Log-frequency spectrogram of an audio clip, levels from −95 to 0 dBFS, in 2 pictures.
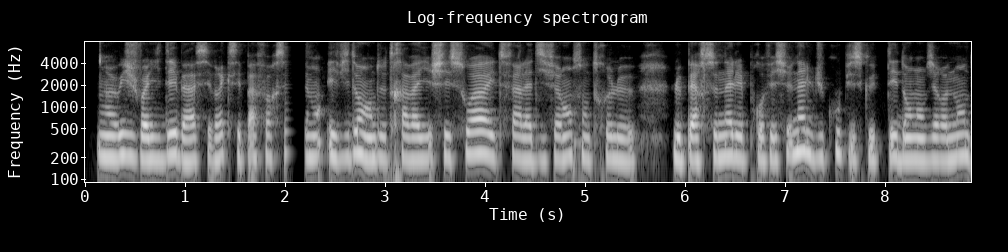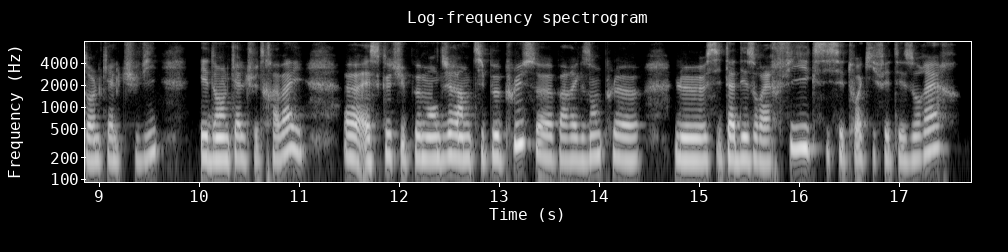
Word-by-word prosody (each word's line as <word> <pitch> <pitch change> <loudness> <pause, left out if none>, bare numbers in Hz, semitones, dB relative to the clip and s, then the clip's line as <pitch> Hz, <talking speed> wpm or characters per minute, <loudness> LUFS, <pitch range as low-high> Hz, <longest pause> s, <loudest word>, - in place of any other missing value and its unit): Ah 200 -1 +4
oui, 210 +2 +3
je 205 -2 -1
vois 190 -1 +6
l'idée. 190 +3 +2
Bah, 180 -2 +1
c'est 185 - -5
vrai 195 +2 -1
que - - -8
c'est 205 - -4
pas 185 - -3
forcément 205 0 -4
évident, 200 +1 +2
hein, 190 - +3
de 195 0 -2
travailler 190 0 -1
chez 205 - +1
soi 225 +3 +4
et 205 - -1
de 195 - -9
faire 200 -2 -3
la 185 -1 +1
différence 190 +3 -3
entre 195 +1 -5
le 185 -1 -2 0.3
le 190 - +3
personnel 195 +2 +2
et 200 - +3
le - - -14
professionnel 195 +6 0
du 200 0 -6
coup, 225 +4 -4
puisque 190 -3 -2
tu - - -1
es - - +2
dans 190 0 +2
l'environnement 190 +2 0
dans 185 -2 0
lequel 185 0 -5
tu 185 - -9
vis 225 +6 -5 0.4
et 200 - +5
dans 190 0 +6
lequel 190 +1 0
tu 190 - -8
travailles. 230 +4 -1 0.4
Heu, - - +3
est-ce 185 -1 +3
que - - -3
tu 210 - -3
peux 200 - -1
m'en 195 0 +3
dire 200 +1 +2
un 195 0 +3
petit 195 +2 -4
peu 200 +1 +2
plus, 305 +10 +4
heu, 195 -1 0
par 190 -1 -4
exemple, 200 +3 -3
heu, 190 -1 0 0.3
le 185 -2 +4
si 185 - -1
tu 195 - +3
as - - +5
des 190 0 +3
horaires 175 -2 -3
fixes, 270 0 +3
si 225 - -4
c'est 215 -1 -1
toi - - -3
qui 195 +2 -10
fais 195 -1 -5
tes 185 0 -4
horaires? 245 - -2
195 Hz, 255 wpm, -23 LUFS, 190-210 Hz, 0.4 s, vois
